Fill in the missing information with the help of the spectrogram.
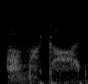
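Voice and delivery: hushed disbelieving whisper; barely voiced. Real, not acted. Streamer stunned as her face glitches again, whispering.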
